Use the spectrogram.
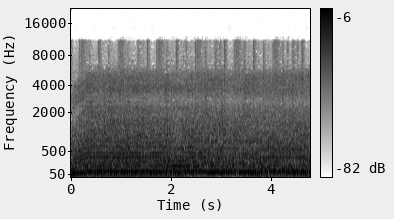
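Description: A car engine idles and runs in Car Mechanic Simulator 2021 as a continuous, steady mechanical drone with a low hum and a slightly rattly texture, comparable to a mowing machine, holding even throughout.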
